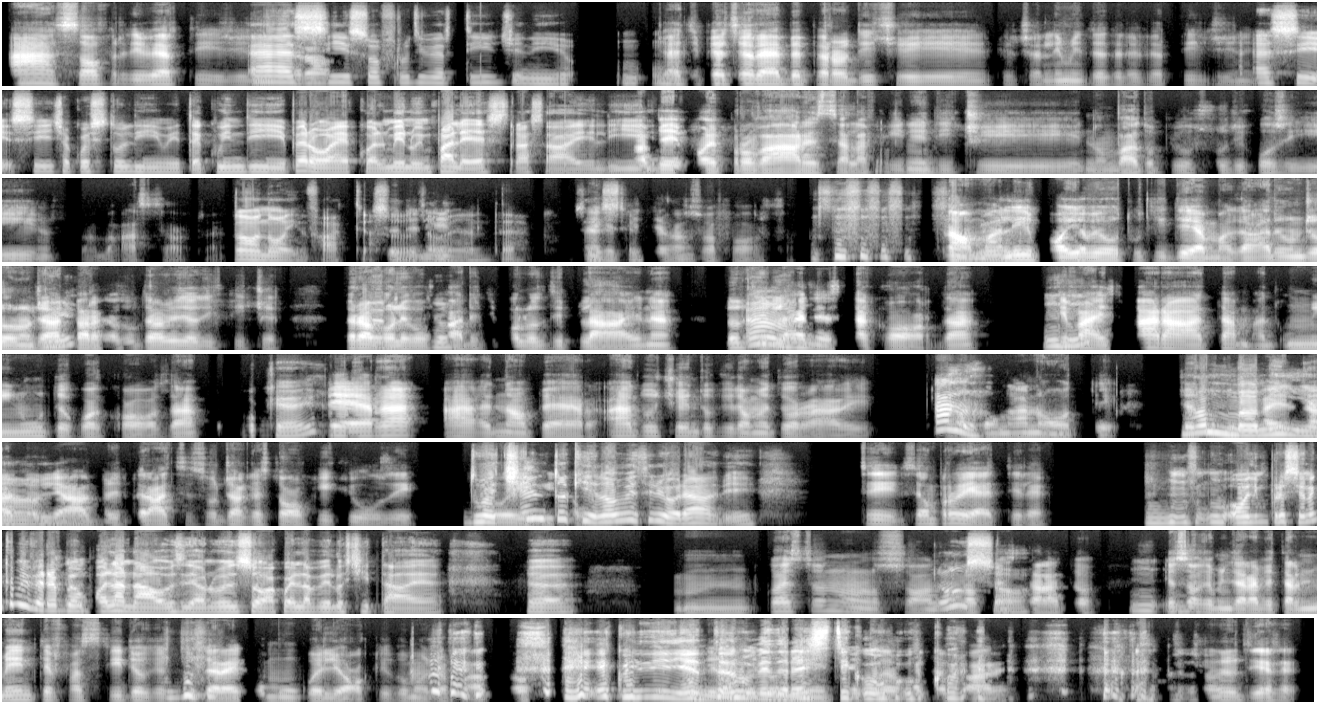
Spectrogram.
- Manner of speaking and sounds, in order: laugh; "zipline" said as "zillain"; surprised: "Mamma mia!"; snort; unintelligible speech; snort; laugh; laughing while speaking: "E e quindi niente, non vedresti comunque"; laugh
- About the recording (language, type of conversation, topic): Italian, unstructured, Hai mai scoperto una passione inaspettata provando qualcosa di nuovo?
- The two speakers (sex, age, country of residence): female, 20-24, Italy; female, 55-59, Italy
